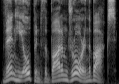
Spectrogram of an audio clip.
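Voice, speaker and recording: A man reading a children's picture book aloud as a storyteller, with an unhurried, expressive delivery. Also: on the high side, dry recording, clean studio sound.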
